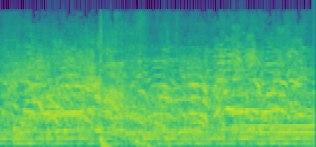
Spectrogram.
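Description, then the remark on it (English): A group of men on a co-op's roof cheer and shout at a fistfight below in a loud, continuous roar of overlapping voices, with one brief thump partway through. “Men cheer from the co-op's roof.”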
